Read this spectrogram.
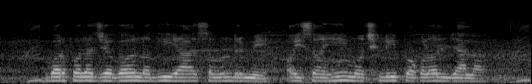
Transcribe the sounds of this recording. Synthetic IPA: bʌɾpʰɔlad͡ʒʌɡʌnʌd̪ijasʌmund̪ɾəmẽʌjsʌ̃ɦĩmʌt͡ʃʰlipʌkɽʌld͡ʒala

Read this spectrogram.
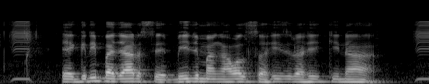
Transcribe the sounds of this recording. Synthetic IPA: eɡɾibəd͡ʒaɾsebid͡ʒməŋɡaʋəlsəɦid͡ʒɾəɦikina

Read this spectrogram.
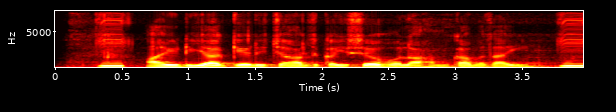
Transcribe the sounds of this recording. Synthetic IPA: aːiɖijakeɾɪt͡ʃaːɾd͡ʒkɐiseɦoːlaɦɐmkabɐt̪aːiː

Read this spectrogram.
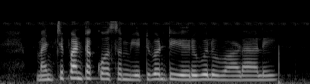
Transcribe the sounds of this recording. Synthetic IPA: mɐɲt͡ʃipɐɳʈɐkɔːsɐme̞ʈuʋɐɳʈieɾuʋuluʋaːɽaːli

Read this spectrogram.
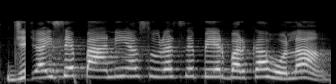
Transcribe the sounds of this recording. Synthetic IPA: d͡ʒed͡ʒəɪsepaːniəɾsuːɾəd͡ʒsepeɾbəɾkaɦola

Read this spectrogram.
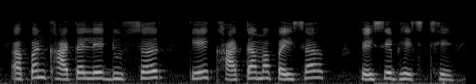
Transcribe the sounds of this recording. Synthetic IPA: əpənkʰat̪aled̪usəɾ | kekʰat̪amãpəjsa | kəjsebʱed͡ʒtʰe

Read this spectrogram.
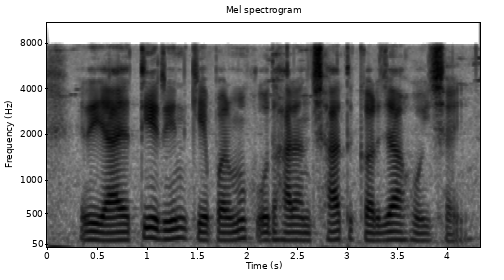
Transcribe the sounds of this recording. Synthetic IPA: ɾijajət̪iɾinkepɾəmukʰud̪aɾənt͡ʃʰat̪kəɾd͡ʒaɦojt͡ʃʰə̰j

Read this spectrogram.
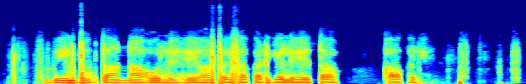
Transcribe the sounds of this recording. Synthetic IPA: bɪlbʱʊɡt̪aːnːaɦo̰ːleɦɛɔːɾpɛɪsakɐʈɡeleɦɛt̪a | kaːkəɾeː

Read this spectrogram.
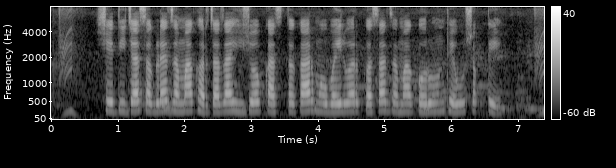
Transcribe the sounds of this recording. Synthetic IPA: ɕet̪it͡ɕjasəɡɭjad͡zəmakʰəɾt͡sat͡saɦiɕob̚kast̪əkaɾmobailʋəɾkəsad͡zəmakəɾuːnʈʰeʋuɕəkt̪e

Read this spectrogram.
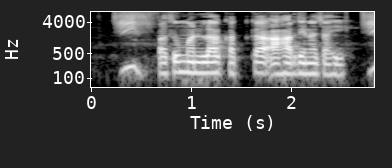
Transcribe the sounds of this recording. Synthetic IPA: pəsumənlakət̪̚kaʔaɦaɾd̪enat͡ɕaɦi

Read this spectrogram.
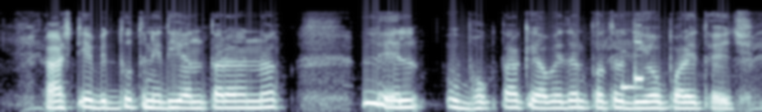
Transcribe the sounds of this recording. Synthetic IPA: ɾasʈɾijəbid̪ːut̪nid̪ʱiənt̪əɾənək | lel | ubʱoɡt̪akeəbed̪ənpət̪ɾəd̪ijəpəɾɛt̪əjt͡ʃʰ

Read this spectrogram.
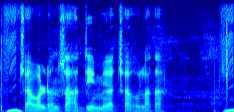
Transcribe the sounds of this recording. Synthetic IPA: t͡ʃaːwəlɖʱənsaːɦad̪imẽɐtːʃʰaɦoːlakaː

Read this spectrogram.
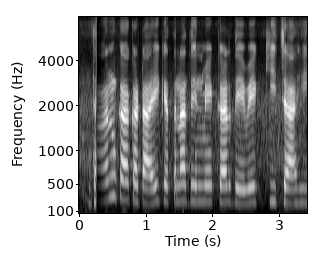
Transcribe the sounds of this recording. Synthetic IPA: d̪ʱaːnkakɐʈaːikɪt̪nad̪ɪnmẽkɐɾd̪eːʋekit͡ʃaːɦi

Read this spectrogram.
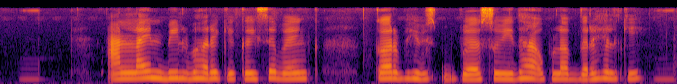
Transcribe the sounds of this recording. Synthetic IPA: ɔ̰nlainbilbʱəɾekekəjsebɛ̃ŋkː | əɾ | subid̪ʱaupləb̚d̪ʱɾəɦelki

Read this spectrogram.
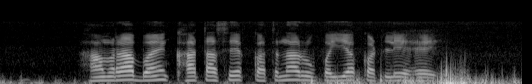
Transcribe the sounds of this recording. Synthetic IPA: həmɾabə̃kʰːaːt̪asekət̪naɾʊpəɪjakəʈleɦɛː

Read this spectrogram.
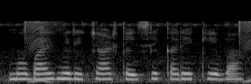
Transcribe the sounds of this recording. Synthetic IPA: moːbaːɪlmẽɾɪt͡ʃaːɾɖkɛɪsekɐɾekebaː

